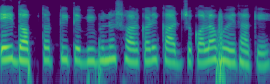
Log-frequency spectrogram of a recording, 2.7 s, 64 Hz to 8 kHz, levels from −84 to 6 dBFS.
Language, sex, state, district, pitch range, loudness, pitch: Bengali, female, West Bengal, Jhargram, 225-255 Hz, -20 LUFS, 245 Hz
